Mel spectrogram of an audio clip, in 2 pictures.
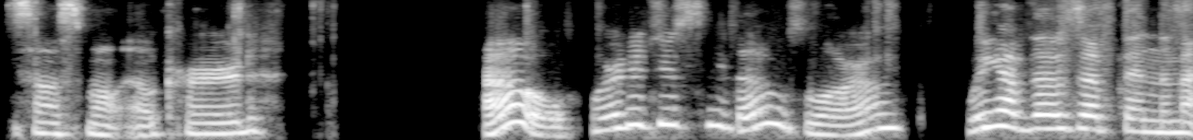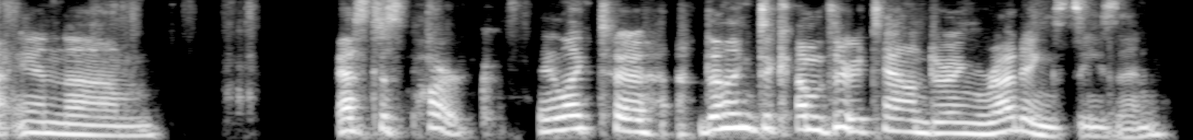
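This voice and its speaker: A woman's voice: medium pitch, sing-song, a little slow, rough recording. Middle-aged woman from Colorado, live sale host, casual and chatty, rambling asides, mid-range voice. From Colorado, United States. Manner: chatty, rambling asides, frequent ums and laughs. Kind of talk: casual live-stream selling chat.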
